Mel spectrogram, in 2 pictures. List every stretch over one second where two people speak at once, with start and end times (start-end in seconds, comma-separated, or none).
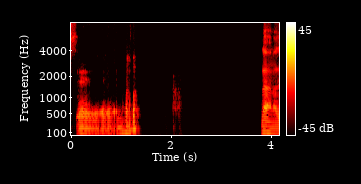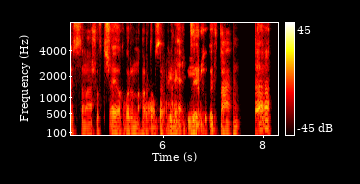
5.6-6.9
